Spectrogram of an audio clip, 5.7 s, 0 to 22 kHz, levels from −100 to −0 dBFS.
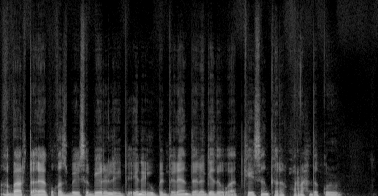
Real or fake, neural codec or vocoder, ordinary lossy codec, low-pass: fake; codec, 44.1 kHz, 3.4 kbps, Pupu-Codec; none; none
